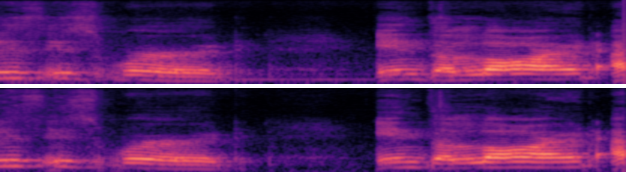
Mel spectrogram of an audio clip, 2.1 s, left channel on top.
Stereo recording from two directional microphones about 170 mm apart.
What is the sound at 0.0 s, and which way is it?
Speech, 35° right (ahead or behind).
